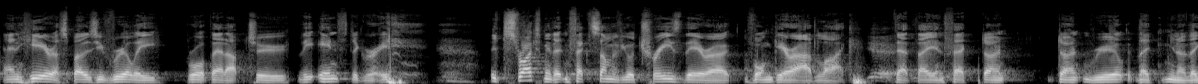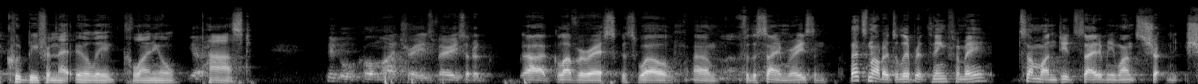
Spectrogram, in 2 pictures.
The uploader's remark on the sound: This episode our two hosts will be heard only briefly, before we dive into a live conversation from the beautiful Australian Galleries in Fitzroy, Melbourne.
